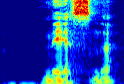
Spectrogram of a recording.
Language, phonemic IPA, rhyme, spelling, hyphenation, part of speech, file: Norwegian Bokmål, /ˈneːsənə/, -ənə, nesene, ne‧se‧ne, noun, Nb-nesene.ogg
- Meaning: 1. definite plural of nese 2. definite plural of nes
